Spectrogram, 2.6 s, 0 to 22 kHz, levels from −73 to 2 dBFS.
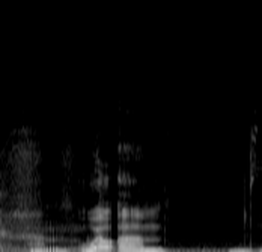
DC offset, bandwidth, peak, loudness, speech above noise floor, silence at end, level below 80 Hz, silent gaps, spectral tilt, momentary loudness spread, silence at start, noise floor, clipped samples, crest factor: under 0.1%; 11.5 kHz; -10 dBFS; -27 LUFS; 28 dB; 0 s; -42 dBFS; none; -7.5 dB/octave; 15 LU; 0 s; -53 dBFS; under 0.1%; 18 dB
